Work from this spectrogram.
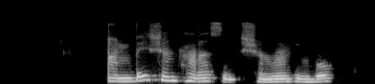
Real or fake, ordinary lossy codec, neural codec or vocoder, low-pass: fake; Opus, 24 kbps; codec, 16 kHz, 2 kbps, X-Codec, HuBERT features, trained on balanced general audio; 7.2 kHz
